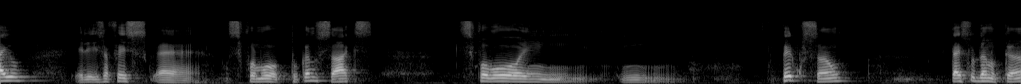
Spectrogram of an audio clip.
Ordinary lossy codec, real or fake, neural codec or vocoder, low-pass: none; real; none; none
